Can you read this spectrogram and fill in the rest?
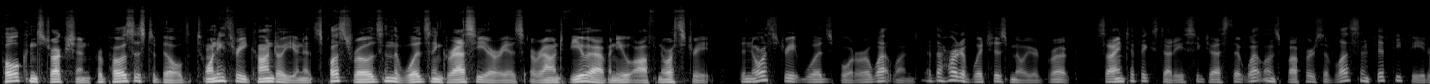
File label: spot vox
